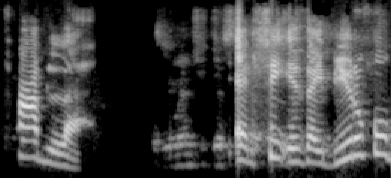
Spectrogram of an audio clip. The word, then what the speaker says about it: Kamala: Her name is not Kamala, and you know that. Her name is Kamala.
